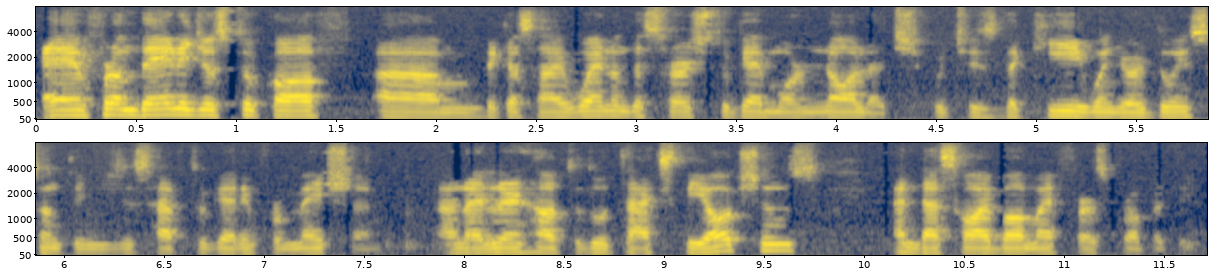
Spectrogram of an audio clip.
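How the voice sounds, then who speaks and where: A man's voice: mid-range voice, no room sound, low-quality recording. Venezuelan-born man telling his story. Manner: halting, many ums and restarts, relaxed. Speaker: guest. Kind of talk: casual interview storytelling.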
